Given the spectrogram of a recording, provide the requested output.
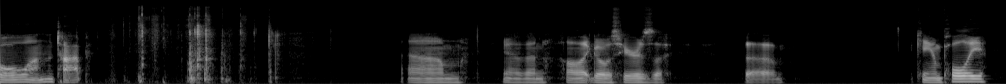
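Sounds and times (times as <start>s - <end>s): handling noise: 1.0s - 2.7s.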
